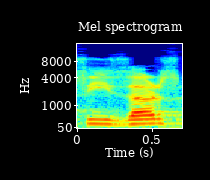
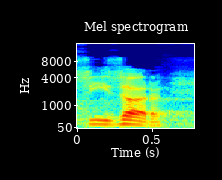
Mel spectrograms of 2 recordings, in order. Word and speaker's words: scissors: time nice and scissors i told you this is to be pronounced as scissors only not caesar as scissors has the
